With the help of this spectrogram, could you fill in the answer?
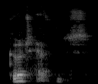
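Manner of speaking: whispered, breathy shock; shocked gasp. A narrator's reading. McGonagall staring down at the man, whispered shock. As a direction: gasp it under your breath. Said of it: "said Professor McGonagall".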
